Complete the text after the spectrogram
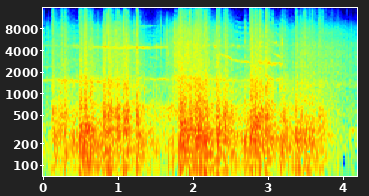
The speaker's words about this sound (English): Up and down the country, crowds have gathered to watch fireworks light up the sky.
